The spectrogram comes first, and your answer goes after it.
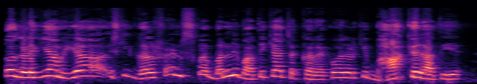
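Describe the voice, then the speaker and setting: A man with a fairly high voice teaches English grammar to his viewers. He breaks each phrase into single words and says them slowly and deliberately. Now and then he acts out a short everyday scene in a lifted voice. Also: animated. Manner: explains slowly, repeats English phrases word by word; acts out little quoted scenes with a raised voice. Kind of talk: Hindi-language English grammar lesson.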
